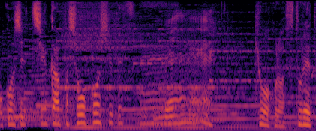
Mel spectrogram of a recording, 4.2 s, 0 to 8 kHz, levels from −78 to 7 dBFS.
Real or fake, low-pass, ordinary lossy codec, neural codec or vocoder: real; none; none; none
